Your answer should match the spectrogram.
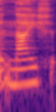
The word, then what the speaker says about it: knife: Et le cas de knife ne se prononce pas.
